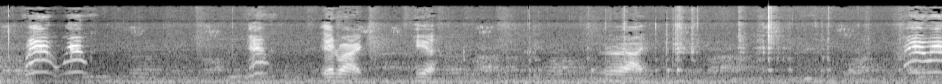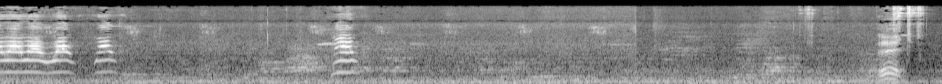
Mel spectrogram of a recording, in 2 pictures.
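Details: Domestic cat meowing while being given mixed rice; repeated short, arching meows at irregular intervals, some in quick pairs, mixed with a person talking in the background.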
